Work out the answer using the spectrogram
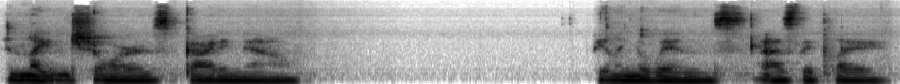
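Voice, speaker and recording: A narrator gives a guided meditation in a hushed, measured voice, reading short poetic phrases with long pauses. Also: medium pitch, monotone, rough recording.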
